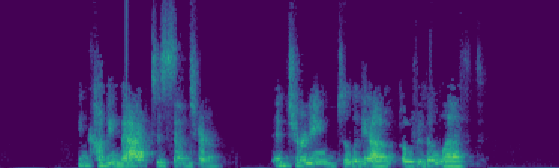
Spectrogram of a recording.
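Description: An elderly woman speaks calmly and clearly into a nearby microphone.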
